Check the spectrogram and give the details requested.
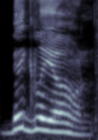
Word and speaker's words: Viglione: alone right big leon big leon that's right it's actually pronounced how it looks like it should be pronounced without putting the italian thought behind it i think right or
